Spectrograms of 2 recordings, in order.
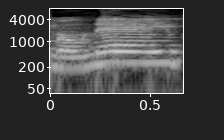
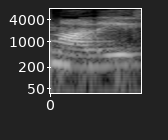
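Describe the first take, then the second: First: The name is said with a French accent. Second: The name is said without a French accent. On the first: "put a little accent on it" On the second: "I say Monate"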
